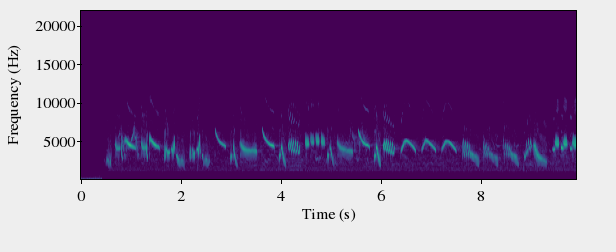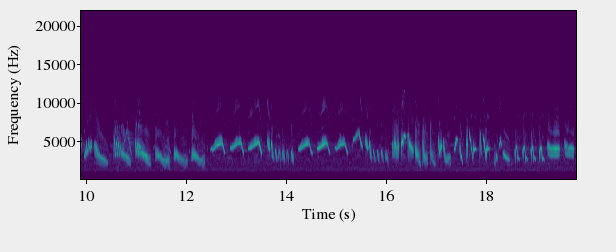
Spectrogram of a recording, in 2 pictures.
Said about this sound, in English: The skylark is only one of two species of resident larks in the UK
